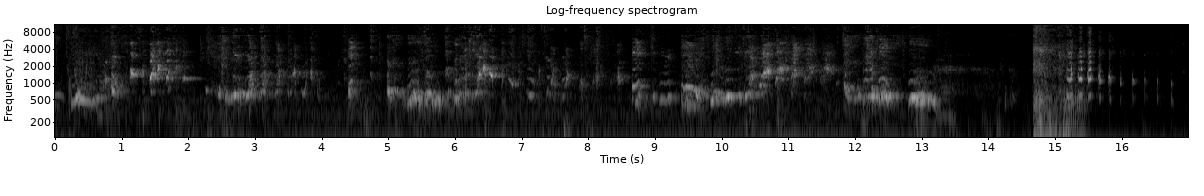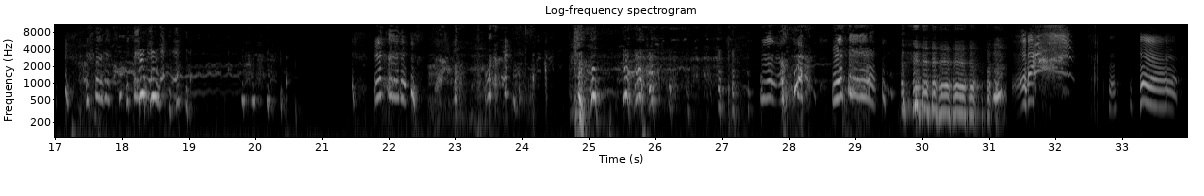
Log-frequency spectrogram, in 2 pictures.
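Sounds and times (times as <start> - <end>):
baby laughing: 0.0 - 13.4, 15.2 - 19.1, 21.5 - 26.1.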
